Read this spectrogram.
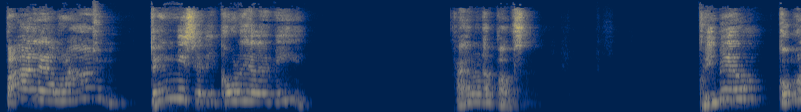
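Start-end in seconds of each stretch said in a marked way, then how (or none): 0.0-3.1 crying out. Acted. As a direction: cry out for mercy, pitched high. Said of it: "dando voces, dijo, ¿qué clama?". (clamando a voces, súplica actuada)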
